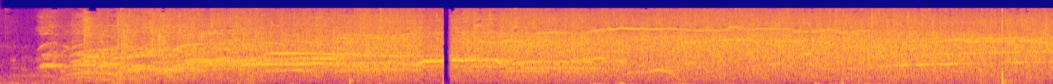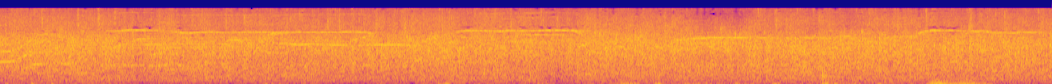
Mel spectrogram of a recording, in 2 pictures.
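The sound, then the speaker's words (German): A large audience breaks into sustained, dense applause for Jesus that stays loud and steady for about twenty seconds, with scattered cheers and whistles rising above the clapping. “Und meine Frage ist, machen wir eine Gedenkminute für ihn oder machen wir Applaus für ihn?”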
